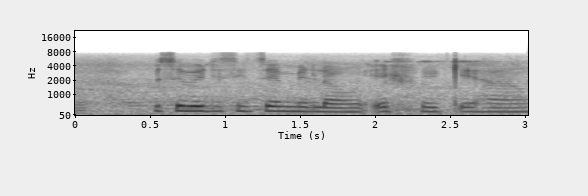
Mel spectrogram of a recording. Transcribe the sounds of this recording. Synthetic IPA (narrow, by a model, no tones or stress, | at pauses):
ʊsebedisit͡sʼemɪlaŋ̩ʔeɬekʼɪɦaːŋ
